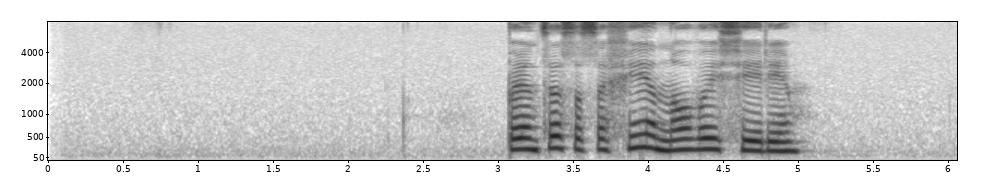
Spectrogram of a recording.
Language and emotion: Russian, neutral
